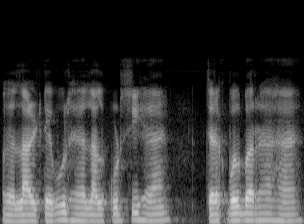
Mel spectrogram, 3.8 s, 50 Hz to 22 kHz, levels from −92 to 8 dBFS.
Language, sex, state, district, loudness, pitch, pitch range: Hindi, male, Jharkhand, Palamu, -19 LUFS, 115 Hz, 110-120 Hz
